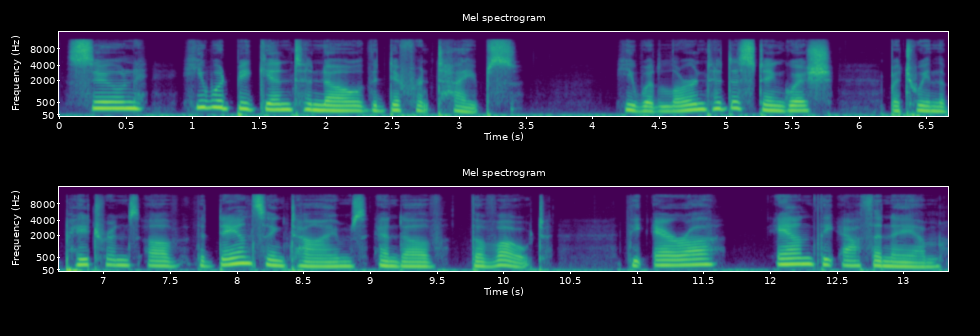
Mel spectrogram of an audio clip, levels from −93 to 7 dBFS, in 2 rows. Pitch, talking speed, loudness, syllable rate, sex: 185 Hz, 135 wpm, -19 LUFS, 4.0 syllables/s, female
